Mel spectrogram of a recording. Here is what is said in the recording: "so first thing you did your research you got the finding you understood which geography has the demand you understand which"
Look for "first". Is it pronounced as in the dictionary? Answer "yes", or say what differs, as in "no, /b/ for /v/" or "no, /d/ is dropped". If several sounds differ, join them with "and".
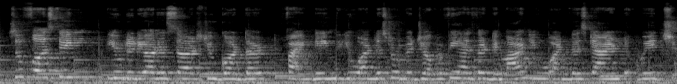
yes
